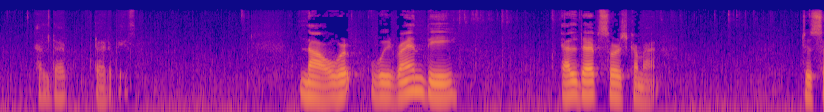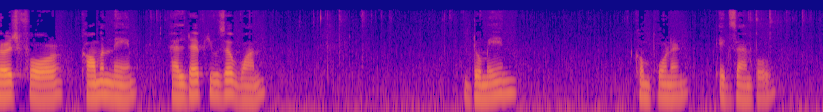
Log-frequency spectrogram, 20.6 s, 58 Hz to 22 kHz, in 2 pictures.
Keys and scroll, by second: 4.1 space, 4.8 space.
